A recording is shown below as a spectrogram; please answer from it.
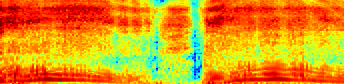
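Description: A man imitating a car engine revving with his voice: two drawn-out "vroom" sounds, each rising and then falling in pitch, the second starting about a second and a quarter in.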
